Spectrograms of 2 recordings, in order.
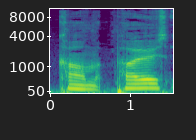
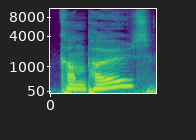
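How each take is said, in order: First: Com, pose as two beats in compose; split into syllables. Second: Said in the usual way. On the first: Shown as a demonstration. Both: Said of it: "two syllables".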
